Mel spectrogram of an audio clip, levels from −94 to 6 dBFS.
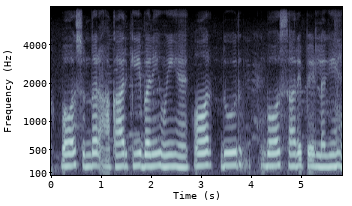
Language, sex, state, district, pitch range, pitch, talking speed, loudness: Hindi, female, Uttar Pradesh, Varanasi, 205-220 Hz, 215 Hz, 155 wpm, -18 LUFS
